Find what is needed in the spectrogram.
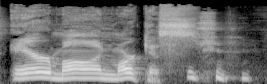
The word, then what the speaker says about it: Germán Márquez: I think you pronounced that name wrong, though. I've heard on the Rockies radio, it's Germán Márquez.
